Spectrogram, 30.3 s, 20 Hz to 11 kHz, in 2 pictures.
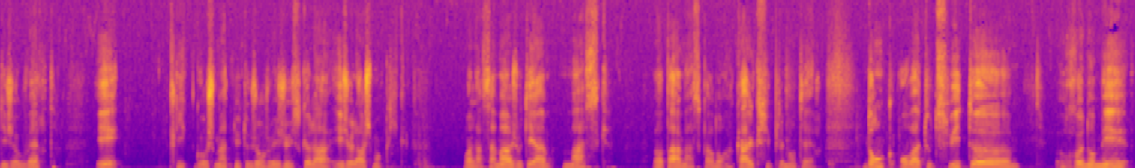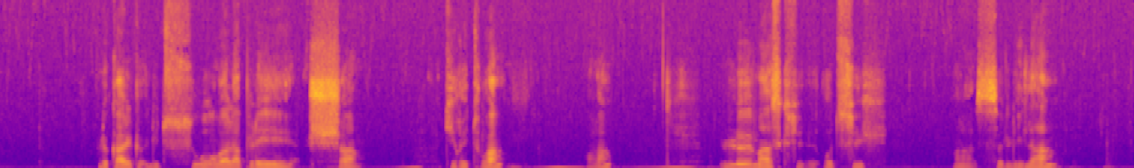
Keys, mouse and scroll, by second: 14.3 click, 15.5 F2, 19.3-22.9 typing, 23.9 Return, 25.9 click, 29.3 ctrl+click.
